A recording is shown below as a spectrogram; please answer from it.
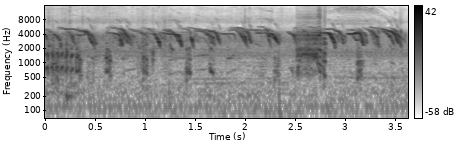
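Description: Brooding hen clucking over her eggs, a close, continuous series of low throaty clucks and rising chirpy calls in quick succession.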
